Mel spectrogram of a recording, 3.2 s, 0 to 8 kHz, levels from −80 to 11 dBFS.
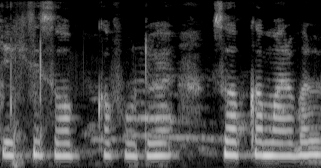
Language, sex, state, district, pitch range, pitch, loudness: Hindi, female, Bihar, Patna, 225-245 Hz, 230 Hz, -15 LUFS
